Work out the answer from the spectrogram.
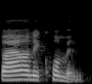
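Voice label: "bionic woman", English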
